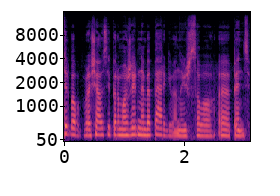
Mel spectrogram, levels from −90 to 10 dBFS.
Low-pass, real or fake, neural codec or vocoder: 14.4 kHz; real; none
